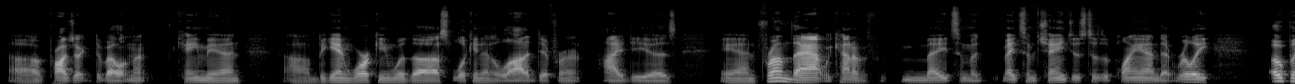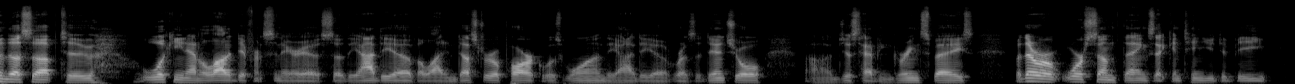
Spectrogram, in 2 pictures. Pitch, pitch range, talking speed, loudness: 95 Hz, 90-100 Hz, 170 wpm, -29 LUFS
